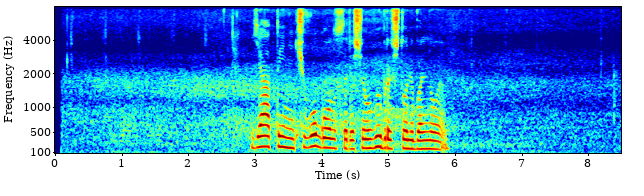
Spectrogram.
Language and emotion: Russian, neutral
